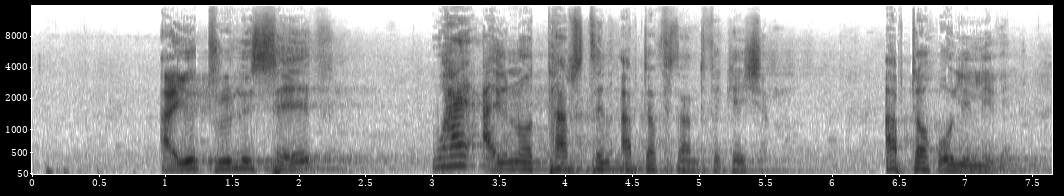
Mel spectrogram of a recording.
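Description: A crowd of men and women pray aloud together in an echoing hall.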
